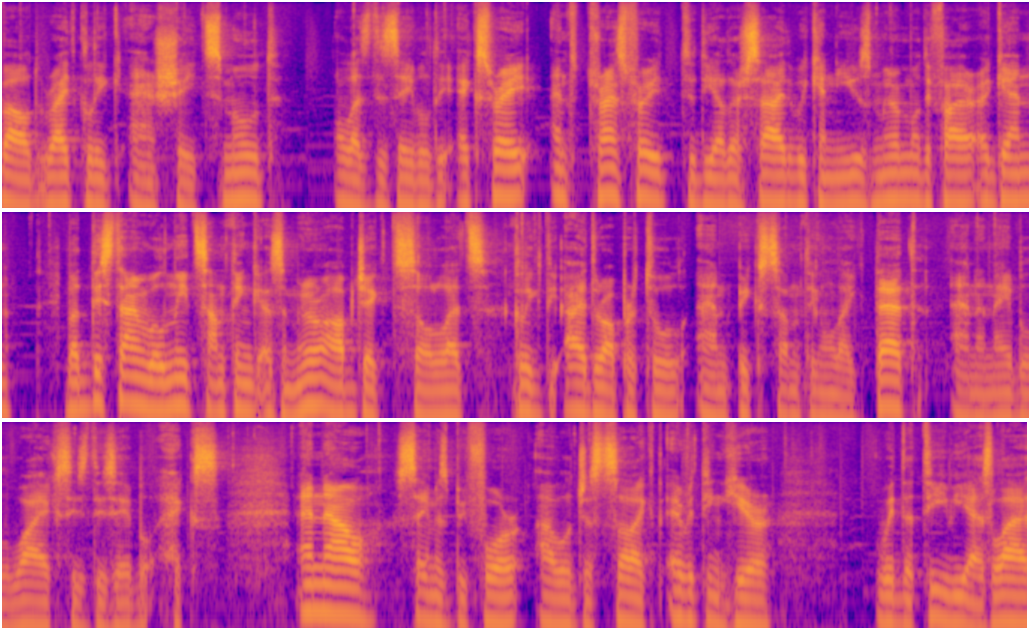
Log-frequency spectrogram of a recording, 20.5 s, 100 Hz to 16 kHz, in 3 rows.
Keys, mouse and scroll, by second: 1.2 scroll up 1, 1.3 middle click, 1.7 z, 2.4 click, 5.7 click, 10.2 click, 13.2 click, 14.0 click, 15.5 shift+click, 16.0 shift+click, 16.6 scroll down 1, 17.4 shift+click, 18.1 shift+click.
